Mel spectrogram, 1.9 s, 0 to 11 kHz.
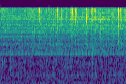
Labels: {"label": "anthrophony, boat engine", "recorder": "SoundTrap 300"}
{"label": "biophony", "recorder": "SoundTrap 300"}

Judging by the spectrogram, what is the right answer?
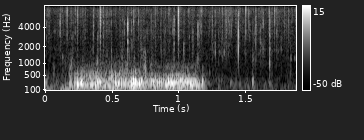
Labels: {"label": "biophony, growl", "recorder": "SoundTrap 600 or HydroMoth"}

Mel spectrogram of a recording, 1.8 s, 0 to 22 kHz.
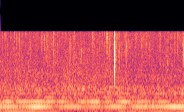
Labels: {"label": "biophony, midshipman", "recorder": "SoundTrap 500"}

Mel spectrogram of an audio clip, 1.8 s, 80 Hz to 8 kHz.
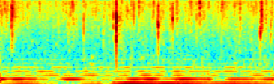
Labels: {"label": "biophony, midshipman", "recorder": "SoundTrap 500"}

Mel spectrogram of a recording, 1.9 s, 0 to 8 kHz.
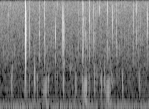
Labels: {"label": "biophony, knock croak", "recorder": "SoundTrap 300"}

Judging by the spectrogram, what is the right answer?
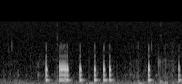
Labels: {"label": "biophony, knock croak", "recorder": "SoundTrap 300"}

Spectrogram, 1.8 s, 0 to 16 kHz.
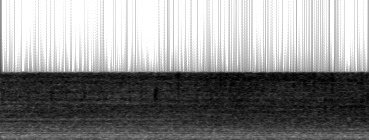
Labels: {"label": "anthrophony, boat engine", "recorder": "SoundTrap 500"}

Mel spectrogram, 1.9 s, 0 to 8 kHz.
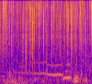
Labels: {"label": "biophony, cascading saw", "recorder": "SoundTrap 600 or HydroMoth"}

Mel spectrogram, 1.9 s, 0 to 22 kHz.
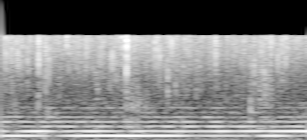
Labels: {"label": "biophony, midshipman", "recorder": "SoundTrap 500"}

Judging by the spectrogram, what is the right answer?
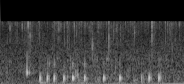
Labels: {"label": "biophony, pulse", "recorder": "SoundTrap 500"}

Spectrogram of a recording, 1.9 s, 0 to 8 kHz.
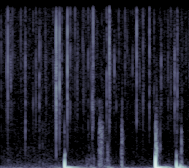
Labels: {"label": "biophony, double pulse", "recorder": "SoundTrap 300"}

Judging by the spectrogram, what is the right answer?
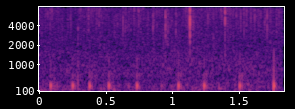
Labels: {"label": "biophony, pulse", "recorder": "SoundTrap 500"}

